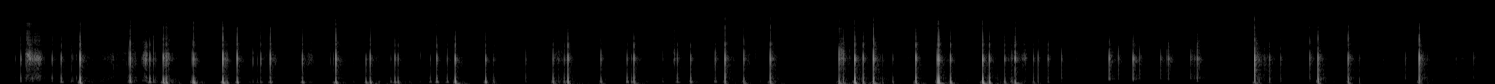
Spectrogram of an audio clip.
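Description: Fingertips scratch and tap the laminated cardboard cover of a small, closed Ladybird hardcover picture book held close to the mic and moved around. Rapid bursts of dry, crunchy taps and scratchy strokes sound bright and papery with a low thump underneath, each dying away almost instantly. A brief pause near the middle separates the bursts.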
